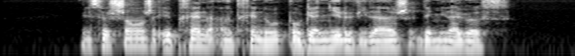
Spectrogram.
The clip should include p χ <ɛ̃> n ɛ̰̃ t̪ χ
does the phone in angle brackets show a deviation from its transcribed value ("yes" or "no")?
yes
